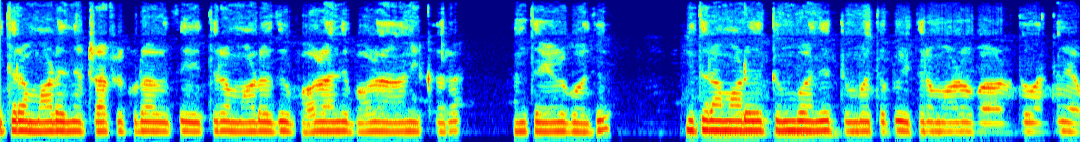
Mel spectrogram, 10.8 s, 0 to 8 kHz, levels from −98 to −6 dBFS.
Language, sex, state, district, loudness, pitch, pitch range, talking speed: Kannada, male, Karnataka, Bellary, -24 LUFS, 150 Hz, 145-155 Hz, 155 wpm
